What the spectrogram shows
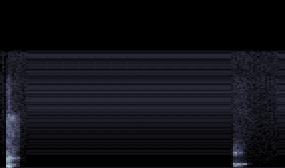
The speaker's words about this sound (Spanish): ¿Por qué no puedo sacar la vara? Pues, la pongo, la, la vuelvo a poner. ¿Cuál es el problema? La saco, la vuelvo a poner.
